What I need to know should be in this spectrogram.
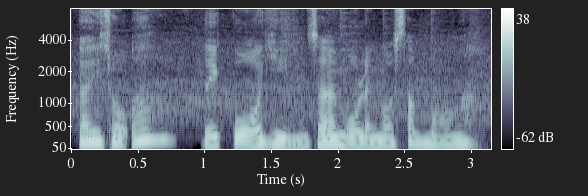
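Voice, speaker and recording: Man acting a smug, dark-toned villain king. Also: mid-range voice, expressive, normal speed, slight background noise, natural voice. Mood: gloating, mocking. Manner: mocking, theatrical. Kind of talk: Chinese radio drama acting.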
